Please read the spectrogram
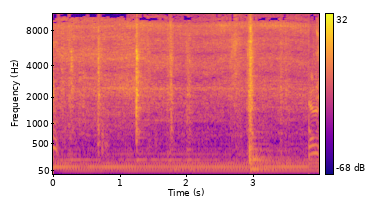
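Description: A steady low hum like an engine running, with a few light clicks and one sharper knock about three seconds in from a galvanized metal tub being handled on a wooden countertop.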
